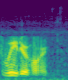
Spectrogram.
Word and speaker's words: Wiederhorn: It's Wiederhorn.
